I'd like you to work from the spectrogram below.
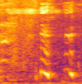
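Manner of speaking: airy laugh at himself; high breathy laugh. Real, not acted. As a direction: let a squeaky laugh escape. Laughs at own story.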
